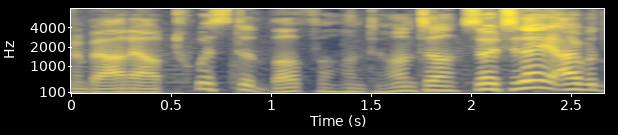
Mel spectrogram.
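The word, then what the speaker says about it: Hunter × Hunter: shocking fact number 10 you do not pronounce the x in hunter hunter i must apologize for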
